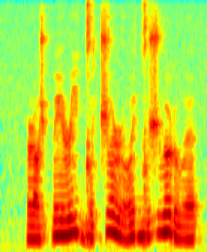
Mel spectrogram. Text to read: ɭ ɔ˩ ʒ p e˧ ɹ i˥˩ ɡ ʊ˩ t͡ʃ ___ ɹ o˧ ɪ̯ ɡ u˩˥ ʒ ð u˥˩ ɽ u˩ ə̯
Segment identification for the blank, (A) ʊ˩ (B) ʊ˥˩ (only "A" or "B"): B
